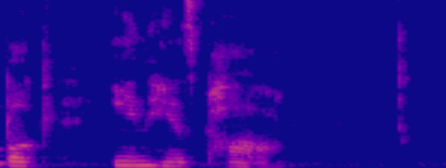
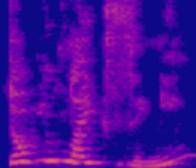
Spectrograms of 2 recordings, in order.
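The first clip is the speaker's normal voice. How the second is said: puzzled mouse; 9 semitones higher, 4 dB louder, faster than usual. Acted. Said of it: "asked Mouse".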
